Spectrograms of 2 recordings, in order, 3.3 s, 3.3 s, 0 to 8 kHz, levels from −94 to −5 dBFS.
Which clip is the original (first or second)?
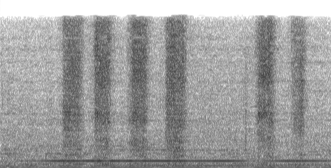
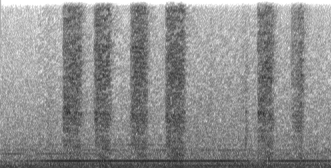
second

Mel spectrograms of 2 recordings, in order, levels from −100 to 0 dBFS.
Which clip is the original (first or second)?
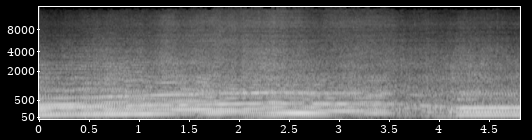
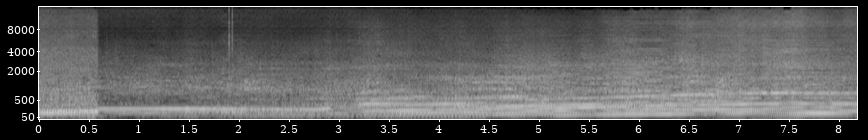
first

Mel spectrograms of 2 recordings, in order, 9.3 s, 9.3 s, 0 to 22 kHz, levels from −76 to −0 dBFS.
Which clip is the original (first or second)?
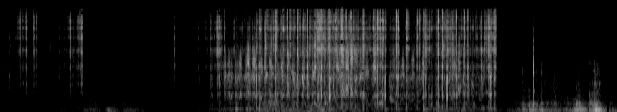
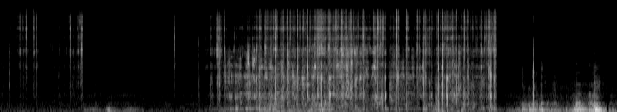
first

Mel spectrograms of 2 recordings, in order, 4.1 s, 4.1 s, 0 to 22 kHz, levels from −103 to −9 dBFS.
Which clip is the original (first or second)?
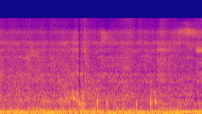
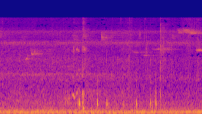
second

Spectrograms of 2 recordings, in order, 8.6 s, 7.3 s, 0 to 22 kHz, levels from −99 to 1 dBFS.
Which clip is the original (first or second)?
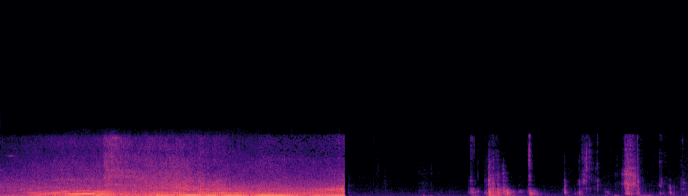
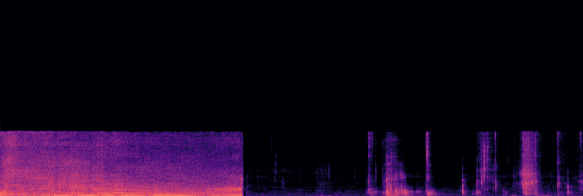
first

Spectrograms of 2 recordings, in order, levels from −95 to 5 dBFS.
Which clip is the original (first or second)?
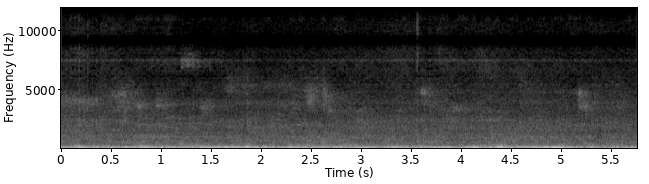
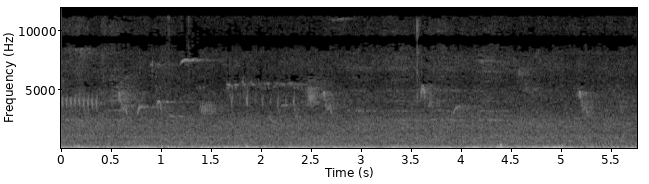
second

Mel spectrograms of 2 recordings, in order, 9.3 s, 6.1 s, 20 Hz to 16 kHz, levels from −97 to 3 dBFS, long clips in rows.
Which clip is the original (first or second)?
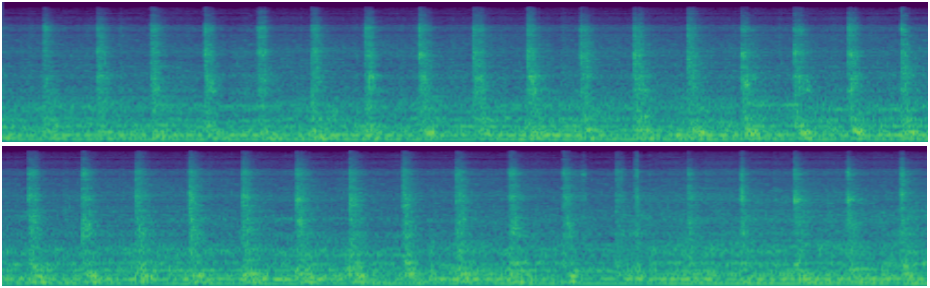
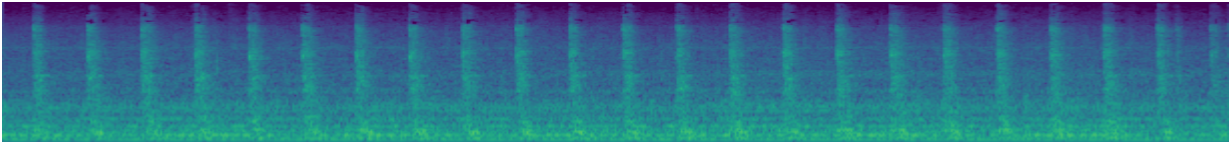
second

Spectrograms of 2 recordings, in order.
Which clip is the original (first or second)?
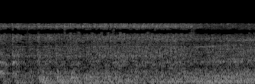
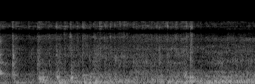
first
